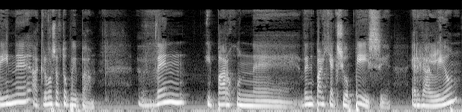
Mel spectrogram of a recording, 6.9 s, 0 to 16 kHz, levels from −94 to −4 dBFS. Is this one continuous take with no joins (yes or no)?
yes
